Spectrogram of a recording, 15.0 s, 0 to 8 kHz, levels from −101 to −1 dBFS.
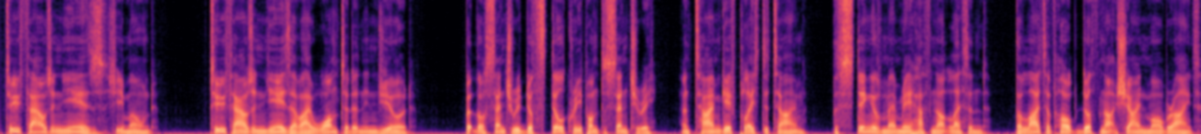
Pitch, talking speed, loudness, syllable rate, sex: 115 Hz, 170 wpm, -19 LUFS, 4.8 syllables/s, male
